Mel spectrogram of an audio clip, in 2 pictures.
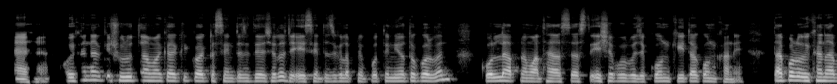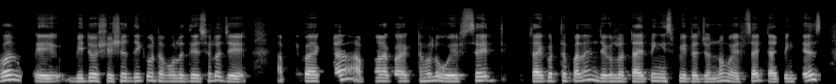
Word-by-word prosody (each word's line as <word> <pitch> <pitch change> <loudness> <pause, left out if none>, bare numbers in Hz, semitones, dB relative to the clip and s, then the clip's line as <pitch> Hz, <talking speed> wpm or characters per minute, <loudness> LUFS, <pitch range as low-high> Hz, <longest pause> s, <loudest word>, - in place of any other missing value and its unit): হ্যা, 125 - +3
হ্যা। 125 - -7 0.3
ওইখানে 170 +5 -1
আরকি 200 0 -4
শুরুতে 175 0 +2
আমাকে 170 0 -1
আরকি 165 +1 -3
কয়েকটা 155 -1 +2
সেনটেন্স 150 0 -2
দিয়েছিলো 155 +3 +1
যে - - +1
এই 140 - +1
সেন্টেন্সগুলো 145 0 -3
আপনি 145 - -5
প্রতিনিয়ত 150 +2 -2
করবেন, 165 +7 +3 0.4
করলে 160 +2 +5
আপনার 155 -2 -4
মাথায় 140 +1 0
আস্তে, 140 +2 -5
আস্তে 140 - -7
এসে 150 +2 -1
পড়বে 150 -1 0 0.2
কোন 150 0 +2
কি'টা 145 +1 +1
কোনখানে। 135 -5 -3 0.4
তারপর 190 +2 +5
ঐখানে 170 0 +3
আবার 200 +6 +5 0.3
এ - - +7 0.3
ভিডিও 150 +3 +2
শেষের 150 +2 0
দিকে 165 +2 -2
ওটা 160 -3 -1
বলে 145 0 0
দিয়েছিল 150 +4 0
যে 135 - +5 0.4
আপনি - - -10
কয়েকটা, 155 +5 +3 0.2
আপনারা 155 0 -1
কয়েকটা 155 0 -1
হলো 170 - 0
ওয়েবসাইট 145 +6 +2 0.4
ট্রাই 145 0 +5
করতে 165 +1 -1
পারেন 200 +7 +1
যেগুলো 145 +1 +2
টাইপিং 140 +4 +3
স্পিডের 140 -3 -1
জন্য 135 +3 -1
ওয়েবসাইট, 135 +4 0
টাইপিং 130 +2 0
টেস্ট 215 0 +2
150 Hz, 190 wpm, -22 LUFS, 145-165 Hz, 0.4 s, এ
